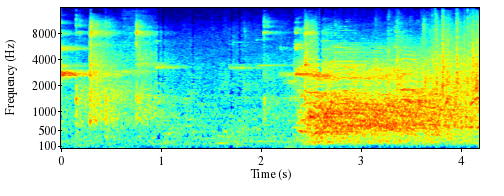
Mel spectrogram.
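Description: Celluloid-type table tennis ball clicking off paddles and table in a fast rally, a few sharp hits in the first second. About two and a half seconds in, the hall crowd breaks into loud applause as the point ends.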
